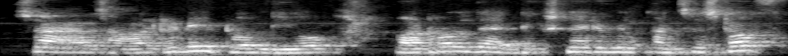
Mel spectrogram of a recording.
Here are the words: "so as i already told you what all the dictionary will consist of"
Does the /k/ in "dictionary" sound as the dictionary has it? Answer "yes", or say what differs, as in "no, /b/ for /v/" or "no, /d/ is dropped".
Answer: yes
